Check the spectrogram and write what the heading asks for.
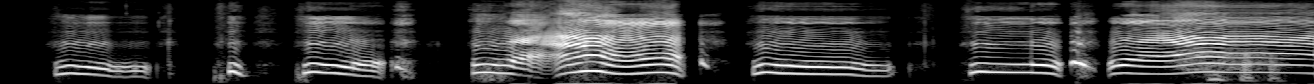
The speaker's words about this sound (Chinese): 还不会说话，只能用哭声来给大家打个招呼了。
